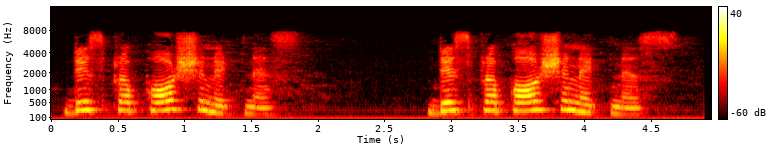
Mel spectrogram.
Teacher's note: The stress is on 3rd syllable, por.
